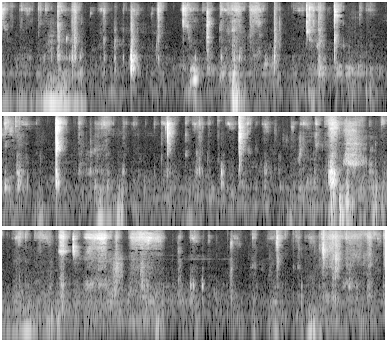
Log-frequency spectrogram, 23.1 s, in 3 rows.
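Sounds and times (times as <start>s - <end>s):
close-up chewing with mouth smacks: 0.0s - 17.1s.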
